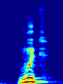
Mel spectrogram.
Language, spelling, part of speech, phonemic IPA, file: Afrikaans, moet, verb / noun / preposition, /mut/, LL-Q14196 (afr)-moet.wav
- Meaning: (verb) must; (noun) a must; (preposition) alternative form of met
